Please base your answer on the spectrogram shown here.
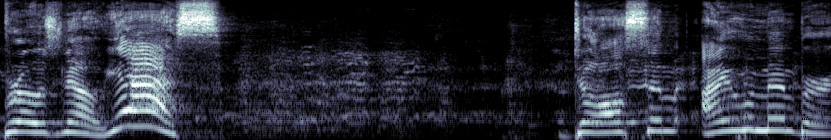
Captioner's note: audience laughing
